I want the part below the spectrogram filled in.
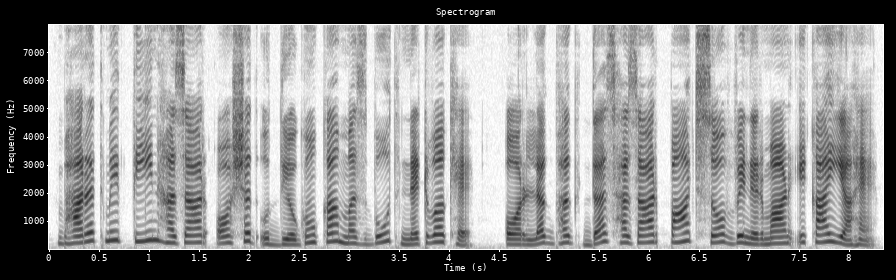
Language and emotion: Hindi, neutral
